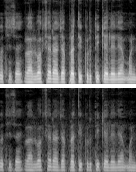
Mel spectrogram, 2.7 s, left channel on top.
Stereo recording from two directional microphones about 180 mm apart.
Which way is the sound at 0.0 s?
20° left (ahead or behind).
